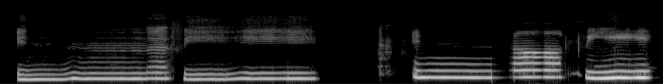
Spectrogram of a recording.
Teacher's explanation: on top of noon, we have tashdeed. So we have to hold the nasal sound for 2 seconds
